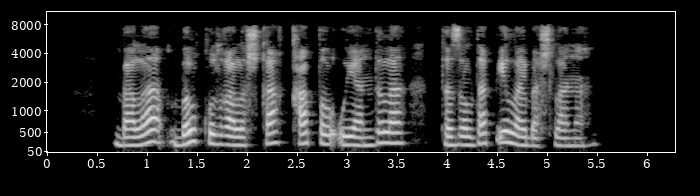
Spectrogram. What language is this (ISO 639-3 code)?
bak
